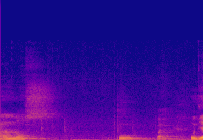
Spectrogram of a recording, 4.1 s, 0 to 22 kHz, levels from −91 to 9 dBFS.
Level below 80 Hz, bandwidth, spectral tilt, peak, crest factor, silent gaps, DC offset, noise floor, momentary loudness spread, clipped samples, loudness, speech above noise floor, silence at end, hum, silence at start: -52 dBFS; 12.5 kHz; -7 dB/octave; -6 dBFS; 22 dB; none; under 0.1%; -50 dBFS; 19 LU; under 0.1%; -29 LUFS; 27 dB; 0 s; none; 0 s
